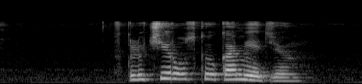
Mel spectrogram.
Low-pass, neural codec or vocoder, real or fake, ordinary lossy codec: none; none; real; none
